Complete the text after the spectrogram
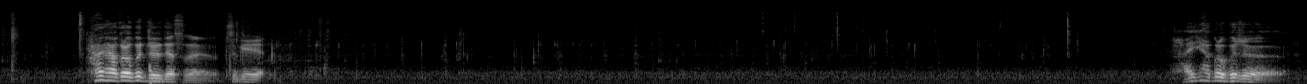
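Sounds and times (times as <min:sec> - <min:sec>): faint chewing of crunchy food: 0:00.0 - 0:01.0, 0:01.9 - 0:11.8.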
